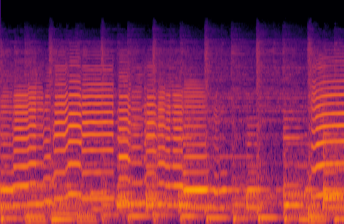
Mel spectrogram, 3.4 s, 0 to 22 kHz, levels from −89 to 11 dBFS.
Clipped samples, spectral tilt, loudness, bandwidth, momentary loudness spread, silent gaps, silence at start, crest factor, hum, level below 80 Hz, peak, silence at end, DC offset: under 0.1%; -4 dB/octave; -15 LUFS; 14 kHz; 9 LU; none; 0 s; 12 dB; none; -36 dBFS; -4 dBFS; 0 s; under 0.1%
